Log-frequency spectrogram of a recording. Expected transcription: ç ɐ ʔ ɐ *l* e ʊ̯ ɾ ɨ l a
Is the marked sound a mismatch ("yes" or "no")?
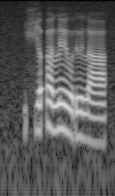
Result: no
